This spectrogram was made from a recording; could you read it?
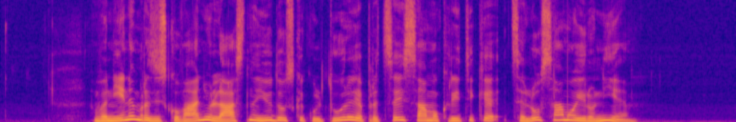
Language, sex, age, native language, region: Slovenian, female, 18-29, Slovenian, Coastal Karst region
